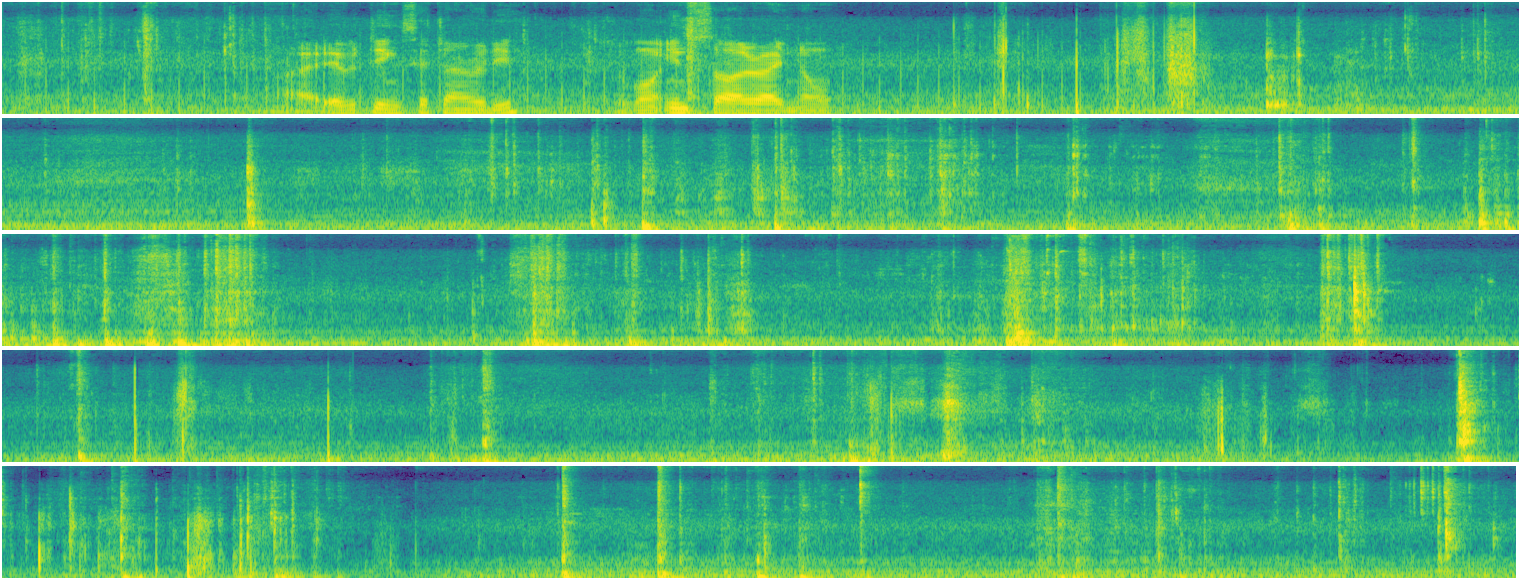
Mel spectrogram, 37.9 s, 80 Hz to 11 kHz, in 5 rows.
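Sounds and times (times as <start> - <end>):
steady low hum: 0.0 - 37.9
tools and metal parts clinking: 8.4 - 16.7, 19.8 - 22.2, 35.4 - 37.9.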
